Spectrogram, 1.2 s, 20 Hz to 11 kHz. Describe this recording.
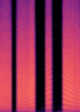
synthlead full1
synthe string done with a damaged Korg Polysix
synthe, korg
